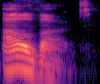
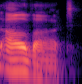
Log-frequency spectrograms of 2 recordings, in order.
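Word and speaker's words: Ahlwardt: of Germany, a deranged German teacher named Hammon Alvad, and this is how one spells his name, Ahl W Dt. A deranged German teacher named Hammon Alvat fantasized about a so-called Jewish world conspiracy and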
